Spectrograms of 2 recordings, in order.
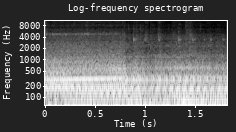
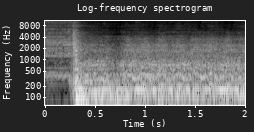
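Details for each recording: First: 1973 Freightliner cabover with straight-piped Detroit 8V71 two-stroke diesel, freshly rebuilt blower reinstalled, on road test: deep drone turns into hard, rapid, evenly pulsed staccato bark as the Jake engine brake bites; engine brake working normally. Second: 1973 Freightliner cabover with Detroit 8V71 two-stroke diesel after blower reinstalled, fuel drained: steady even cranking churn about eight seconds, never fires; long crank no-start from fuel starvation.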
